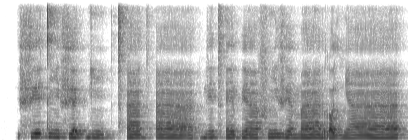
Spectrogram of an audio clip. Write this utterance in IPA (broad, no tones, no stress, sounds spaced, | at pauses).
fʲ e t ĩː fʲ æ k ɡ ĩ | t͡sʼ æ̃ t͡sʼ æ̃ː | bʲ ẽ t͡sʼ ẽ pʲ æ̃ː f ĩ vʲ æ̃ m æ̃ː r ɒ lʲ ʎ æ̃ː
